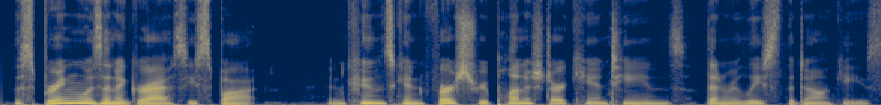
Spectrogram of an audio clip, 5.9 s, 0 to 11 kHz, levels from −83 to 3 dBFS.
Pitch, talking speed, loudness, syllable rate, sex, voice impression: 175 Hz, 175 wpm, -19 LUFS, 5.1 syllables/s, female, feminine, adult-like, slightly cool, intellectual, calm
